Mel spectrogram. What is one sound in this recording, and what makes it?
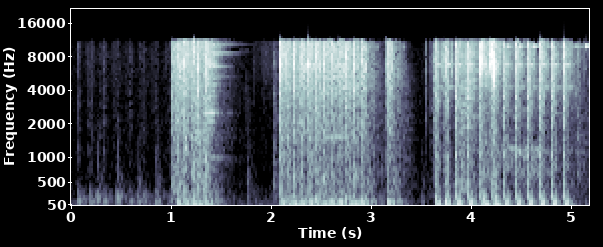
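Rapid gunfire bursts loudly nearby.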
